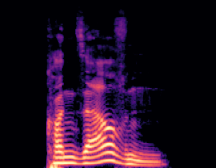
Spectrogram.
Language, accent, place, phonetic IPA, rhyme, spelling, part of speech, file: German, Germany, Berlin, [kɔnˈzɛʁvn̩], -ɛʁvn̩, Konserven, noun, De-Konserven.ogg
- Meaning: plural of Konserve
